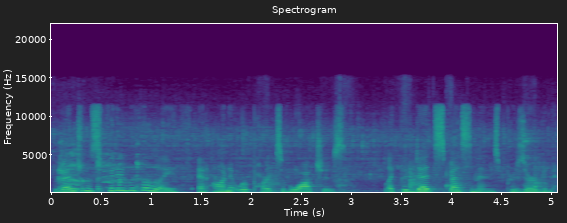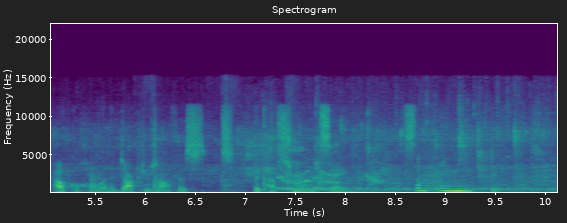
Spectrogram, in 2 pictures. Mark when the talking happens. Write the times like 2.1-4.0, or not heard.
0.0-9.9.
